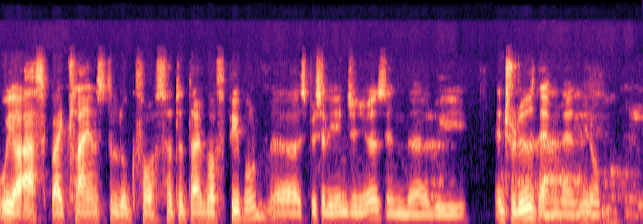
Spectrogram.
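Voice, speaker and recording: Speaking fairly quickly with a non-native accent, a man uses a medium pitch and ordinary pitch variation. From France and Japan. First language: French or Japanese. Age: 30s. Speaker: recruitment agency owner. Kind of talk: interview. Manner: halting, many fillers.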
